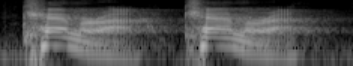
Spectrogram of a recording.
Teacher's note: Vous avez un accent tonique qui va jusque sur le M.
